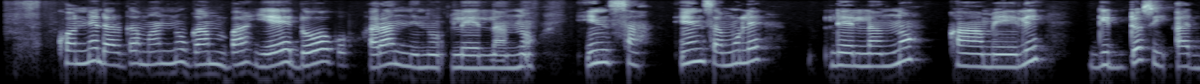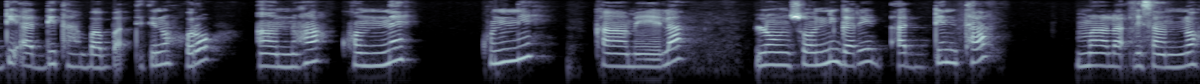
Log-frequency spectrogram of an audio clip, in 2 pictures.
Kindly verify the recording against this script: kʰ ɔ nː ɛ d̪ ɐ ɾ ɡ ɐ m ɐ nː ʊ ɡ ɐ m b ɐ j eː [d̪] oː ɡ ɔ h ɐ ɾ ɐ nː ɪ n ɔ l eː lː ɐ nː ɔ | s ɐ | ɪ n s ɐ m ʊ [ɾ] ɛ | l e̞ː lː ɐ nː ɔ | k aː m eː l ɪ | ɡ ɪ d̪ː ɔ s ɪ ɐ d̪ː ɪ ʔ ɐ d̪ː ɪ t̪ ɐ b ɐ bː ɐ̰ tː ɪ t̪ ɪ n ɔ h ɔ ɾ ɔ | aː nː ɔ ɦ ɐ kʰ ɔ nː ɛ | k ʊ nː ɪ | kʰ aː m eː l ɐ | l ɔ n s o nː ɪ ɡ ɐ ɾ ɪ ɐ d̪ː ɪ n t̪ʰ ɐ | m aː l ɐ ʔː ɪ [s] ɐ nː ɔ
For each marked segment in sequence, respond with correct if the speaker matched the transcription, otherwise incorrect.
correct, incorrect: l, correct

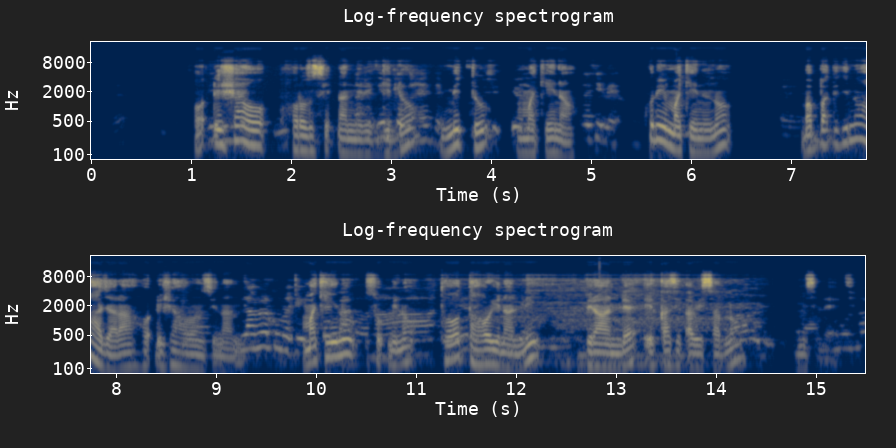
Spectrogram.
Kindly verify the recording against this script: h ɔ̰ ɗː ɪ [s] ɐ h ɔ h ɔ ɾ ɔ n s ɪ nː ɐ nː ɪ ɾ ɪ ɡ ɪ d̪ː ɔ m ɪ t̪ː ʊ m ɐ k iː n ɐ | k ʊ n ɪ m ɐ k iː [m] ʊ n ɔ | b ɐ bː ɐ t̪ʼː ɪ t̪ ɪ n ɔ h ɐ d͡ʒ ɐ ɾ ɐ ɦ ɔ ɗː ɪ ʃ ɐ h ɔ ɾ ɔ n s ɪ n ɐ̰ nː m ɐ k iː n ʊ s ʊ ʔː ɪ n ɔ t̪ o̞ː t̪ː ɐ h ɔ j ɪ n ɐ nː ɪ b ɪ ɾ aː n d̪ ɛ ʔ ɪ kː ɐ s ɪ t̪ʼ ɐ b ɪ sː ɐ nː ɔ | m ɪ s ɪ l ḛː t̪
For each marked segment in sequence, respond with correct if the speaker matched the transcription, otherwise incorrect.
incorrect: ʃ, incorrect: n

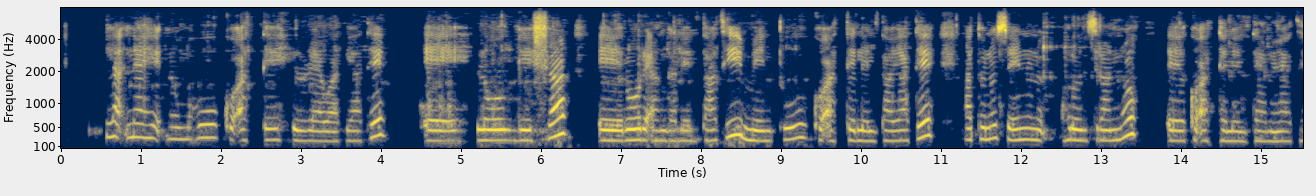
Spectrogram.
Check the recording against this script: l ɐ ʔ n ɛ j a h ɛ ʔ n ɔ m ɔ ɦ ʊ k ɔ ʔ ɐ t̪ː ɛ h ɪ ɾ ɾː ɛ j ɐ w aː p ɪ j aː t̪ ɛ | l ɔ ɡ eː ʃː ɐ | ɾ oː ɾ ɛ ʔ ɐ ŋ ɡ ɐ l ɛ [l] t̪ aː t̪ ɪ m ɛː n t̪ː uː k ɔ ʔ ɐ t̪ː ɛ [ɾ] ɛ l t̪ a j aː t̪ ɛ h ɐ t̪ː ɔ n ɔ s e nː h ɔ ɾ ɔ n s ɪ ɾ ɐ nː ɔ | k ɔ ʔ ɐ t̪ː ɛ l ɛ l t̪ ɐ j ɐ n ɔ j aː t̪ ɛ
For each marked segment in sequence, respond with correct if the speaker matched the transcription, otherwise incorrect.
correct, incorrect: l

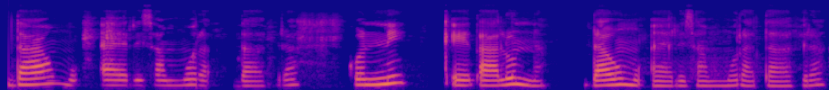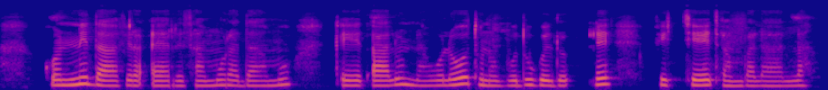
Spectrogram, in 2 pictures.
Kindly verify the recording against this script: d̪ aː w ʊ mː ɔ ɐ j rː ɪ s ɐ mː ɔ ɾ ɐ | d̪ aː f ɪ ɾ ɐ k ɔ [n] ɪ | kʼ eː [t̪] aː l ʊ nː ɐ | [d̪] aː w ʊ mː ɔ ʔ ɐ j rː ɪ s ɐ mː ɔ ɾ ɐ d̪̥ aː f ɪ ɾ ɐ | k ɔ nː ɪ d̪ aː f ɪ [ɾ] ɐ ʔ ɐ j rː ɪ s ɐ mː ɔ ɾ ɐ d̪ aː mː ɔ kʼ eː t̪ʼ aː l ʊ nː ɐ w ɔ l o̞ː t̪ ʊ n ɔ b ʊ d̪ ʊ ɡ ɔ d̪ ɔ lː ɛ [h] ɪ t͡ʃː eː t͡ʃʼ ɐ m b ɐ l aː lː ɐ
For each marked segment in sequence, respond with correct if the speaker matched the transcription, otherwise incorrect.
incorrect: nː, incorrect: t̪ʼ, correct, correct, incorrect: f

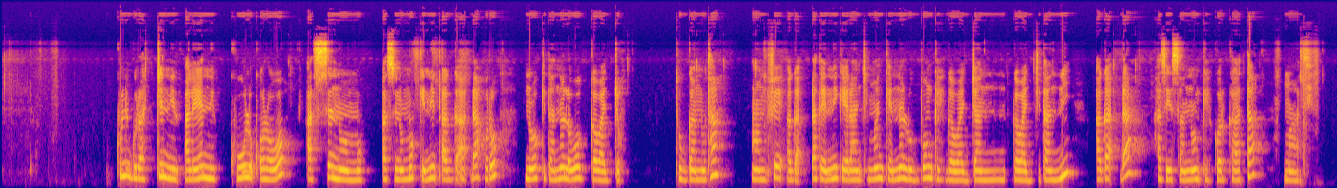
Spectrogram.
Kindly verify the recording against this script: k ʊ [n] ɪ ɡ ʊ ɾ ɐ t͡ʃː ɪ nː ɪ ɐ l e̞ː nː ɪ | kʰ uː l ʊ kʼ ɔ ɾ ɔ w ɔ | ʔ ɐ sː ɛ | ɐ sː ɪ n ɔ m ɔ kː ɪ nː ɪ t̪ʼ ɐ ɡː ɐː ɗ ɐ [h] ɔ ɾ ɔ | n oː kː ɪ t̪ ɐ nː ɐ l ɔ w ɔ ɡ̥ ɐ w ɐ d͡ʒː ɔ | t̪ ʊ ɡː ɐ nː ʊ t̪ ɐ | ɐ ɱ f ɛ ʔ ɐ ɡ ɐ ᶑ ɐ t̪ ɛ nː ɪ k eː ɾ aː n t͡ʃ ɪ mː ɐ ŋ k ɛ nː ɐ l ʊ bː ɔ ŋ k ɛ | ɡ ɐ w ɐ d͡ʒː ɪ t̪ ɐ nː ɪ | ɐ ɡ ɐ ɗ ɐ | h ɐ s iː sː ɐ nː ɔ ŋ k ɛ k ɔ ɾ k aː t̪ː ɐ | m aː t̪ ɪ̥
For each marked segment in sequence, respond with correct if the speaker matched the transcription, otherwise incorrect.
correct, correct

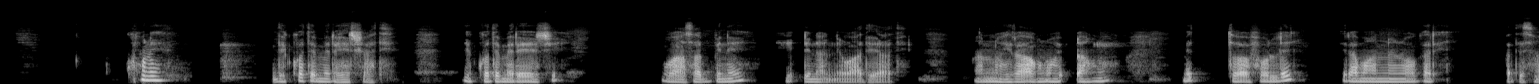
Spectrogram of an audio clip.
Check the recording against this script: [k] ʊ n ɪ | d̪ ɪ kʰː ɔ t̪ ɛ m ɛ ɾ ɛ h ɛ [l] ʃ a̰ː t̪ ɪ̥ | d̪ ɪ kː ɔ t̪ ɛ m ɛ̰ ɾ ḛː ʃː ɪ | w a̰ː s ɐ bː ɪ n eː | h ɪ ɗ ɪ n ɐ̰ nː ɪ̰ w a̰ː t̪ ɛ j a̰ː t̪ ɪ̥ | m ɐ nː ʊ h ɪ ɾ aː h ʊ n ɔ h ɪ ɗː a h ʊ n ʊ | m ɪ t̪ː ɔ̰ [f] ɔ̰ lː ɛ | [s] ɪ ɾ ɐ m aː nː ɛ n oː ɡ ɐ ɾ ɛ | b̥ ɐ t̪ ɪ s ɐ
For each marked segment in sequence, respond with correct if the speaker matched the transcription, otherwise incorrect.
incorrect: kʰ, incorrect: ɾ, correct, incorrect: h

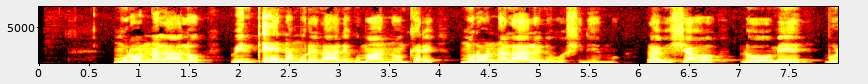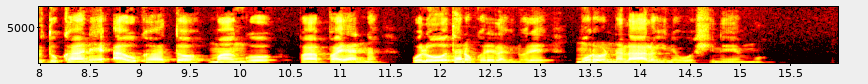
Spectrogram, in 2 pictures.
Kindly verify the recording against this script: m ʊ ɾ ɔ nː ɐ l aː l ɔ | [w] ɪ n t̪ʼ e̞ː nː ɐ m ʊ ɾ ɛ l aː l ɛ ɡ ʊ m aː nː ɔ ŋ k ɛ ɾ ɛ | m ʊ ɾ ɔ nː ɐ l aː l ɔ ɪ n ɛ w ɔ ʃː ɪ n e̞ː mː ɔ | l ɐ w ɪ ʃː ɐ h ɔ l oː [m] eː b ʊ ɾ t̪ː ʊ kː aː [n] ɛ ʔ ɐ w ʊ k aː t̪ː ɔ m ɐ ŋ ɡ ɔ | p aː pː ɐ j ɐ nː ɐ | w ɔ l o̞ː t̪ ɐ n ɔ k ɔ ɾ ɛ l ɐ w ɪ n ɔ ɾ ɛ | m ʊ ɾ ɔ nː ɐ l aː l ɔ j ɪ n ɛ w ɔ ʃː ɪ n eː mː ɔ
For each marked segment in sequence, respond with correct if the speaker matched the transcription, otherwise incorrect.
correct, correct, correct

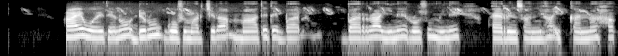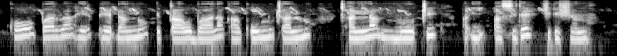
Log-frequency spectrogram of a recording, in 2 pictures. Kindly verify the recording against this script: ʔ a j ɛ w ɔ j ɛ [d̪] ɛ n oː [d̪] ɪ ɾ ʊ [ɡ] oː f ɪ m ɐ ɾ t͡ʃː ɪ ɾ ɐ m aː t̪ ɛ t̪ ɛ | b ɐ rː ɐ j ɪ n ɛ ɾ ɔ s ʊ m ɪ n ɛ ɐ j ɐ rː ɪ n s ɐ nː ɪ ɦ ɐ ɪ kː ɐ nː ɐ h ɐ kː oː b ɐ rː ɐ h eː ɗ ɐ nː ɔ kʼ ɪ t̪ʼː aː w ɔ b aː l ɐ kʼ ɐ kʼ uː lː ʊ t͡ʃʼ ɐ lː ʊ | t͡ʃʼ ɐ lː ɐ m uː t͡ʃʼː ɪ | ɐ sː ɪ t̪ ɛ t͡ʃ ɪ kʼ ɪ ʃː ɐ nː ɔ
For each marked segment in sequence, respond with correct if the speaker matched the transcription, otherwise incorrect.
incorrect: t̪, correct, correct

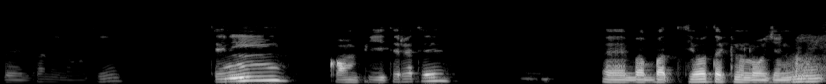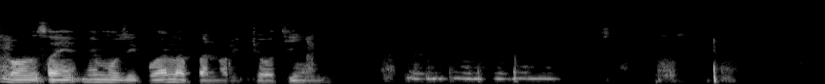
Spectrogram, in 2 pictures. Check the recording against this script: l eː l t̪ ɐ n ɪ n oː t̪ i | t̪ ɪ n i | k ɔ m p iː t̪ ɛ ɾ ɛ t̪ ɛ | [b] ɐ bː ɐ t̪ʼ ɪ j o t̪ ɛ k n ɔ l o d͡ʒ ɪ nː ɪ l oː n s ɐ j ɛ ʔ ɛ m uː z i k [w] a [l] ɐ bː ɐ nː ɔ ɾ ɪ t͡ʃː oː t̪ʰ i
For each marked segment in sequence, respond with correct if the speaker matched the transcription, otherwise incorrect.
correct, correct, correct

